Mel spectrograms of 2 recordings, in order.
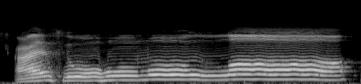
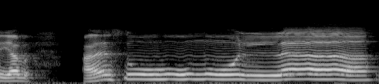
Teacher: Di sini lafz jalalah dibaca tebal.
